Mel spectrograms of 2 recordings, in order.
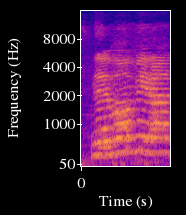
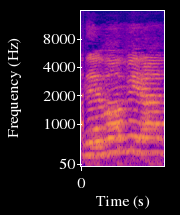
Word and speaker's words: Nemophila: Someone provided me with a video of the ladies themselves pronouncing the name. Nemophila desu. Nemophila desu. Nemophila desu. Nemophila, Nemophila, Nemophila, Nemophila, Nemophila, Nemophila, Nemophila, Nemophila. And I listened to their pronunciation over 100 times. Nemophila, Nemophila, Nemophila, Nemophila. That is not an exaggeration. Seriously, I listened to it over 100 times. Nemophila, Nemophila, Nemophila, Nemophila. And I now know that I'm pronouncing it exactly like they are.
